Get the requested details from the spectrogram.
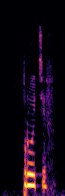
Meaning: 1. against 2. opposite
- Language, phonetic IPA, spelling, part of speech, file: Russian, [ˈprotʲɪf], против, preposition, Ru-против.ogg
